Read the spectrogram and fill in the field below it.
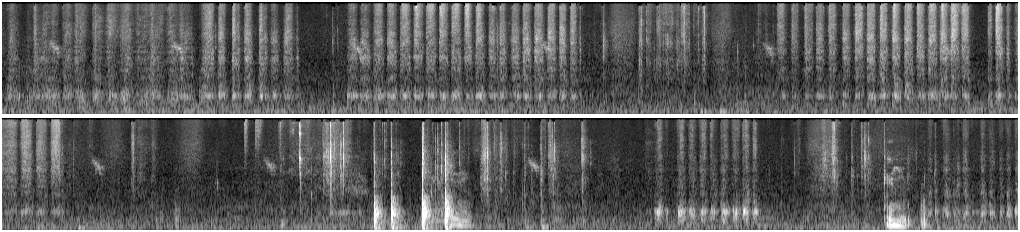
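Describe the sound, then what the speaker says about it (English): Soft, scratchy rubbing strokes as gold is worked onto a textured artwork surface, quiet and close, coming in uneven bursts with a few sharper scrapes, and a voice speaking at times. "Rubbing some gold on those textures."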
